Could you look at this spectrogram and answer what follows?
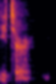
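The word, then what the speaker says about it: ITER: the biggest project is i believe it's pronounced eater i-t-e-r um that's many multi-national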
